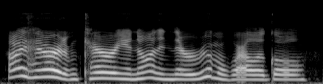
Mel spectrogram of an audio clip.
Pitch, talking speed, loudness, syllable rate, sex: 265 Hz, 205 wpm, -16 LUFS, 4.8 syllables/s, female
